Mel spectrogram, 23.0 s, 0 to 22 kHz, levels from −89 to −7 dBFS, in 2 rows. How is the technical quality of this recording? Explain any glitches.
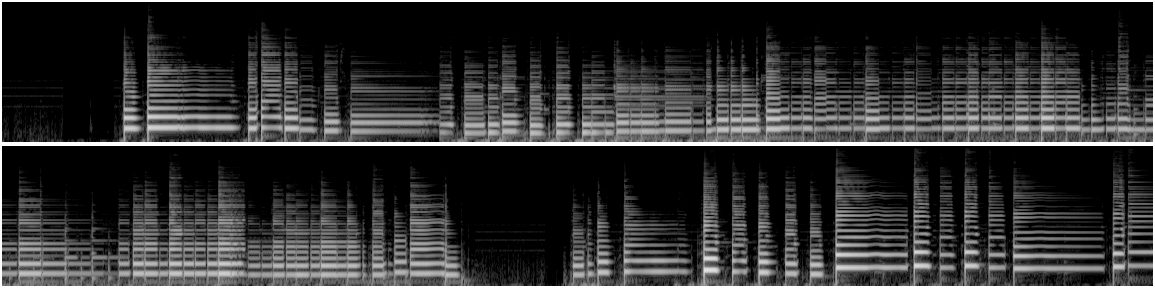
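The recording has two technical problems: a faint electrical buzz under the whole clip, and three short dropouts in the music.

Computer activity noise runs from start to finish. The computer's changing load shifts the ground shared with the audio circuit, and that shift gets into the signal. It is a faint buzz pulsing at around 500 Hz, roughly 45 dB below the music. It rises and falls with the machine's activity rather than with the music.

AAC frame loss with concealment occurs at 1.76–1.83 s, 4.19–4.50 s and 13.79–13.98 s. Each time, part of the coded stream went missing. The decoder then rebuilt the gap from the last good spectrum instead of leaving silence. The first gap, about 43 ms of lost audio, fits one missing frame and sounds like a brief smeared blip. The longer second and third gaps, about 171 ms and 128 ms lost, turn into blurred, phasey patches.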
